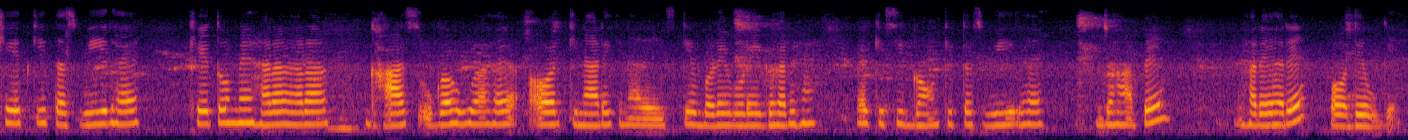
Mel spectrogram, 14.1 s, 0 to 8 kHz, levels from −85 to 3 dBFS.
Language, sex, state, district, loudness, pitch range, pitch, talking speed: Hindi, female, Bihar, Sitamarhi, -19 LUFS, 220-245 Hz, 230 Hz, 130 wpm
